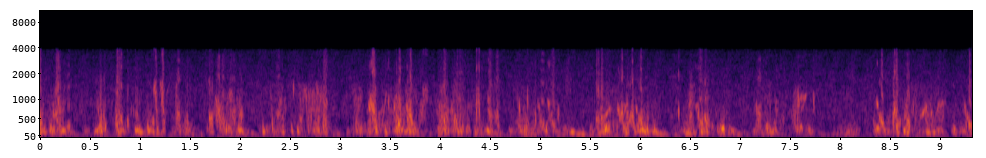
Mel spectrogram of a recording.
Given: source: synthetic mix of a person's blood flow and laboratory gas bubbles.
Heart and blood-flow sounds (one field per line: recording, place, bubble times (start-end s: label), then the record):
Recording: Doppler ultrasound of blood flow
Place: precordium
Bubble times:
0.00-0.33 s: bubbles
0.55-0.70 s: bubbles
0.73-1.29 s: bubbles
1.34-1.50 s: bubbles
1.65-2.06 s: bubbles
2.17-2.92 s: bubbles
3.10-3.89 s: bubbles
3.95-4.44 s: bubbles
4.47-4.62 s: bubbles
4.76-5.23 s: bubbles
5.54-6.20 s: bubbles
6.35-6.88 s: bubbles
7.14-7.45 s: bubbles
7.50-7.69 s: bubbles
7.71-7.78 s: bubbles
8.32-9.08 s: bubbles
9.21-9.33 s: bubbles
From the record:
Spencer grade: 3 (all of the cardiac periods contain showers or single bubble signals, but not dominating or overriding the cardiac motion signals)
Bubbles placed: anywhere in the cardiac cycle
